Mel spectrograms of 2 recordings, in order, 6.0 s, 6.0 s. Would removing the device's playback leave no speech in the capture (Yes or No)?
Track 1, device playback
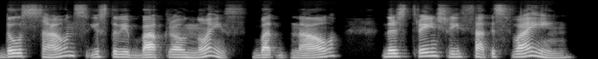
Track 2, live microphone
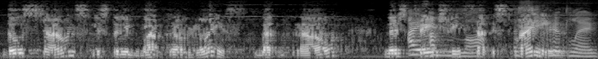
No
